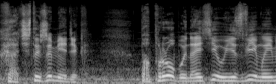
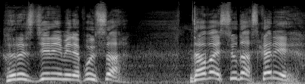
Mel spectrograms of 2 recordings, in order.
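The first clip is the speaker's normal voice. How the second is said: high, loud alarmed call; urgent shout; 9 semitones higher, 3 dB louder than usual. A narrator's reading. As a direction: hurry her in, loud and tense.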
